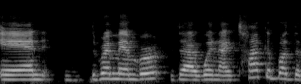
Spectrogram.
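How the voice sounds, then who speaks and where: With a Mexican accent, the speaker moves at a fairly slow pace against a quiet background. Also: woman. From Sonora, Mexico. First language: Spanish. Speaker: community outreach speaker. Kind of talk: webinar presentation.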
